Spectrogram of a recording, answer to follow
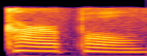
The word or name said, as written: carpal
